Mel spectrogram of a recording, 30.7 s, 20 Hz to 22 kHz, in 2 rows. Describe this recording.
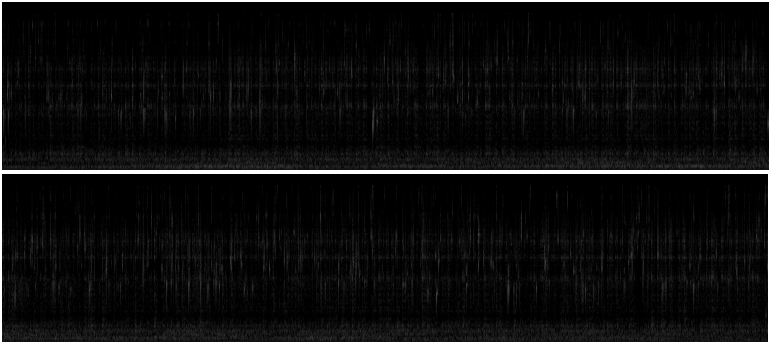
Rain Gutter Drain Rear
Rain water from a metal rain gutter emptying onto a concrete slab. Raw sound. Sound recorded with a Zoom H2 audio recorder.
